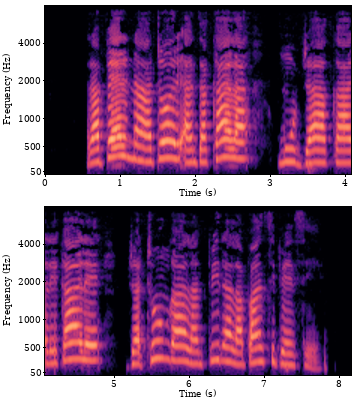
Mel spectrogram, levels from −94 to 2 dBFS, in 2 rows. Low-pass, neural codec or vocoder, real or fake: 7.2 kHz; none; real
